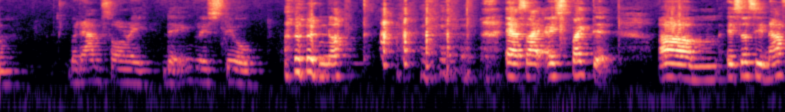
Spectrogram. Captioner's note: laughs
